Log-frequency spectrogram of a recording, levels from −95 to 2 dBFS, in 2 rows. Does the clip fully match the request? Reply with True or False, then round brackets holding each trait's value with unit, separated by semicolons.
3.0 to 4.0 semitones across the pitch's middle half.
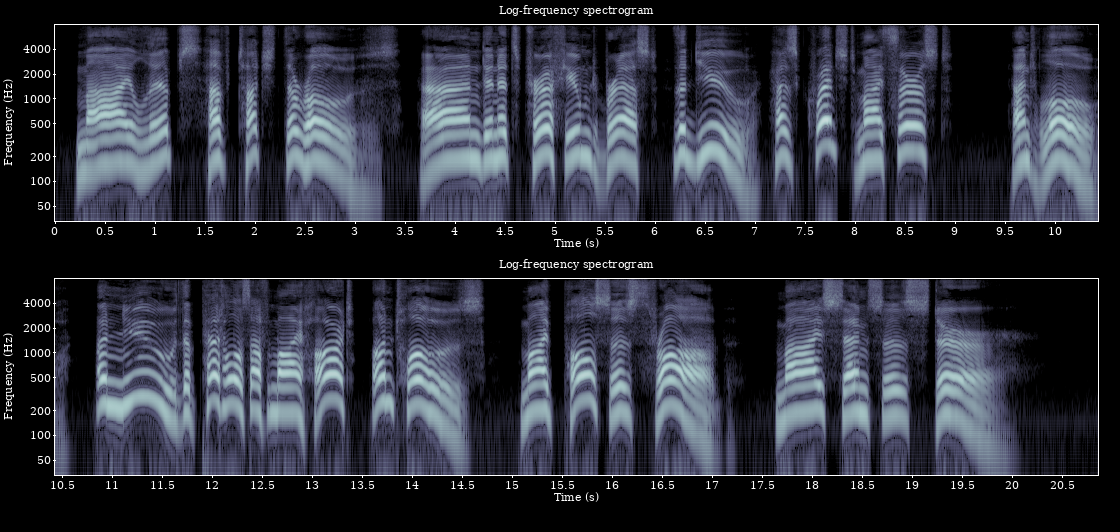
False (4.7 semitones)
